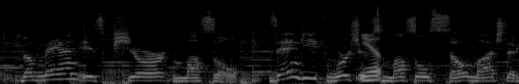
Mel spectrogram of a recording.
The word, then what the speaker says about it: Zangief: Well, actually, his name is pronounced Zangf, but I've been calling him the gef since I was 6 years old, and it's really hard to break that habit.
